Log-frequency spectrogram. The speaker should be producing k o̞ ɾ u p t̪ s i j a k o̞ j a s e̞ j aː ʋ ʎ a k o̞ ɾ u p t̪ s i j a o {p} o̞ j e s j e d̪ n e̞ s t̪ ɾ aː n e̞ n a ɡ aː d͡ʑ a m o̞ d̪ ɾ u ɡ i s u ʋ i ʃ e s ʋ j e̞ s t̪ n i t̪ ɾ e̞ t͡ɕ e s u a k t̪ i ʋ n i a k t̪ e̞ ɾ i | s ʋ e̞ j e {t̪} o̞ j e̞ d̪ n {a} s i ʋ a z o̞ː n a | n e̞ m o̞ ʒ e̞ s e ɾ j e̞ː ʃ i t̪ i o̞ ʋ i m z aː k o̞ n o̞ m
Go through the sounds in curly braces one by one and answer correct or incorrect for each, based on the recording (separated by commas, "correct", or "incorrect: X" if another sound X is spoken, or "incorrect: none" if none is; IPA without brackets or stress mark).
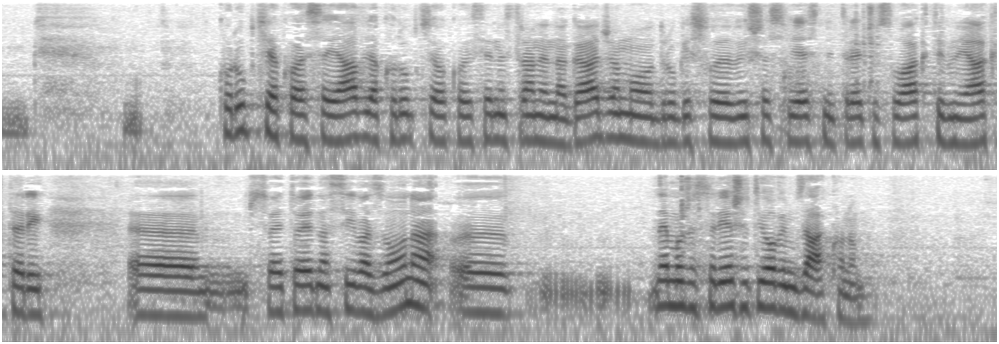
incorrect: k, correct, correct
